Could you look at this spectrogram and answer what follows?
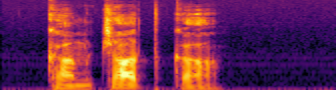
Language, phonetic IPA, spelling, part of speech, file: Polish, [kãmˈt͡ʃatka], Kamczatka, proper noun, Pl-Kamczatka.ogg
